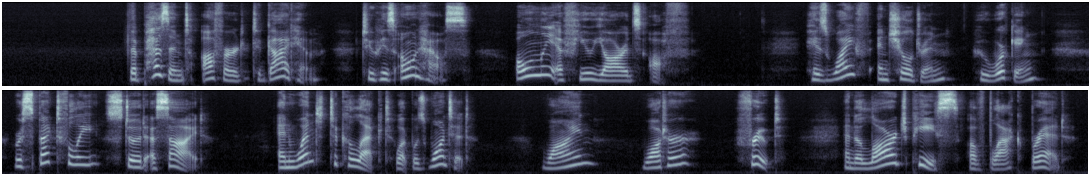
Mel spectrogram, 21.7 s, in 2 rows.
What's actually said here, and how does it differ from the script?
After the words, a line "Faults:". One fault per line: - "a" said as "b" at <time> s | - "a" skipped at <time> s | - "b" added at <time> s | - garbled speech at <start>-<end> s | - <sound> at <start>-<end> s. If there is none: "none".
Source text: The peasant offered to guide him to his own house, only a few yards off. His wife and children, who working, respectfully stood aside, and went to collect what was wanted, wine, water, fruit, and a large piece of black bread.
The peasant offered to guide him to his own house, only a few yards off. His wife and children, who working, respectfully stood aside, and went to collect what was wanted, wine, water, fruit, and a large piece of black bread.
Faults:
none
